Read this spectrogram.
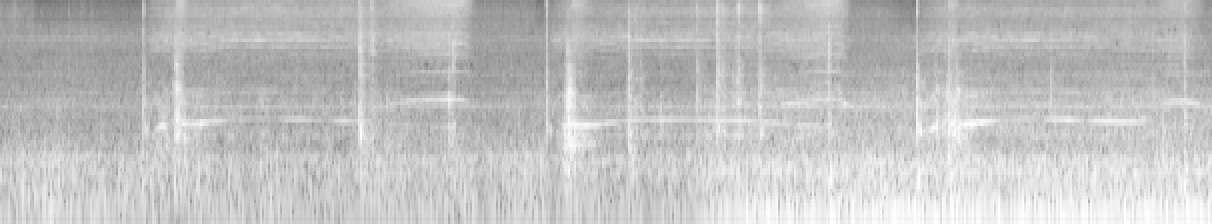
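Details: Meyers snow plow hydraulic pump on a truck, while bleeding air and suspected water from the fluid: electric pump motor whines in short repeated pulls with wavering pitch; air in the fluid suspected.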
